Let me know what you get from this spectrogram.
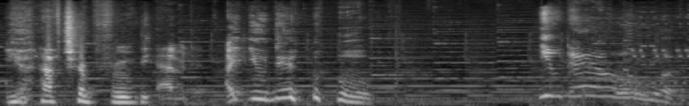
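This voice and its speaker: A man's voice: sits high, wildly swooping pitch, slow, vocal fry, soft background music. A man doing casual game stream commentary, swearing freely and ranting in exasperation as he plays. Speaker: streamer playing and reading a visual novel aloud.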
